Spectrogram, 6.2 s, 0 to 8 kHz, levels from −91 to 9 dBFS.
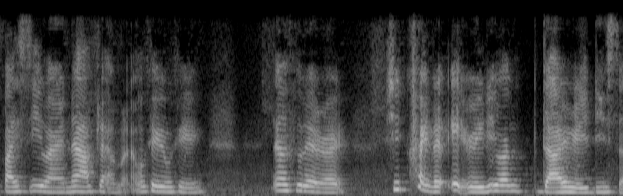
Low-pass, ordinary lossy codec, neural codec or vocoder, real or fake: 7.2 kHz; none; codec, 16 kHz, 2 kbps, FunCodec, trained on Chinese and English, 25 frames a second; fake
